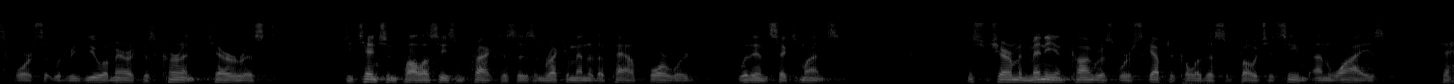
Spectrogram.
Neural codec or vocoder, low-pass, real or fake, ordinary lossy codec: none; 7.2 kHz; real; MP3, 64 kbps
